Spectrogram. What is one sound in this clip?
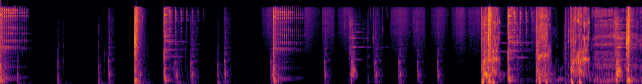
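Lava bubbles and pops.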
